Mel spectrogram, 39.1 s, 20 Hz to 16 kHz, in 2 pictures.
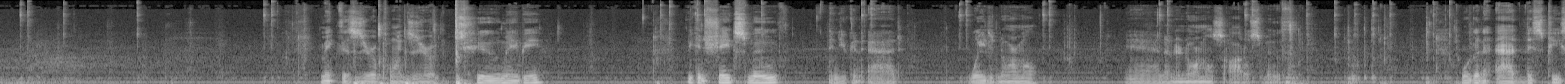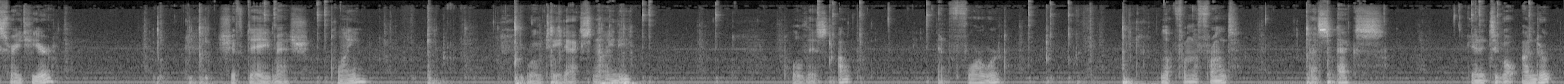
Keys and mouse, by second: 0.8-1.7 middle drag, 3.4-5.9 drag, 8.4 right click, 9.2-9.5 middle drag, 10.8-12.1 drag, 13.0 click, 14.5 click, 15.6 click, 16.2 alt+a, 16.3-16.7 middle drag, 16.9 shift+middle click, 17.3 middle click, 21.5 KP_1, 22.0 shift+a, 24.9 Tab, 26.0 r, 26.4 x, 27.1 9, 27.3 0, 27.6 click, 28.5-29.8 drag, 30.1 middle click, 31.2-32.4 drag, 32.8 middle click, 33.6 KP_1, 35.9 s, 36.1 x, 37.9 click, 38.3 middle click.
